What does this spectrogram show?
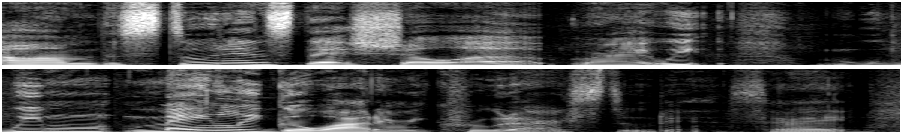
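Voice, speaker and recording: A woman with an American accent and a plain, everyday voice, fairly low in pitch, with lively intonation at a fairly slow pace, on a very clean recording with a silent background. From Washington D.C. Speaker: non-profit founder. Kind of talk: interview.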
